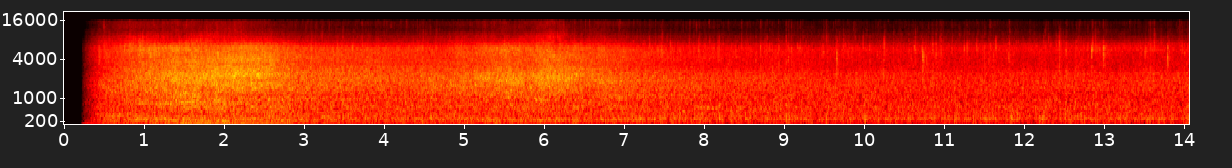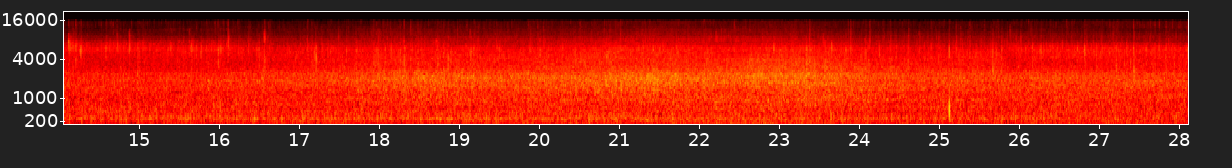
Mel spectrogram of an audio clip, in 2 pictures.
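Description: Heavy rain pouring onto a wet asphalt street and sidewalk: a steady hiss of falling water, louder over the first several seconds, with a few small drop ticks.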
